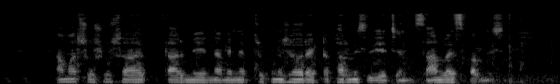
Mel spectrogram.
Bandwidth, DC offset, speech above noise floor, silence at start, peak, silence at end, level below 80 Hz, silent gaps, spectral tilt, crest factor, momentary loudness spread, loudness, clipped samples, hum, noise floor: 11.5 kHz; under 0.1%; 32 dB; 0.55 s; -20 dBFS; 0.3 s; -64 dBFS; none; -4.5 dB/octave; 20 dB; 8 LU; -38 LUFS; under 0.1%; none; -70 dBFS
